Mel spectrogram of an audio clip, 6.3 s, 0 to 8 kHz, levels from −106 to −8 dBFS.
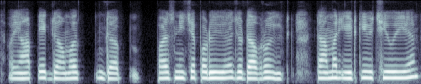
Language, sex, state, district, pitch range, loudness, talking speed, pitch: Hindi, female, Uttar Pradesh, Lalitpur, 210-225 Hz, -15 LUFS, 190 wpm, 215 Hz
